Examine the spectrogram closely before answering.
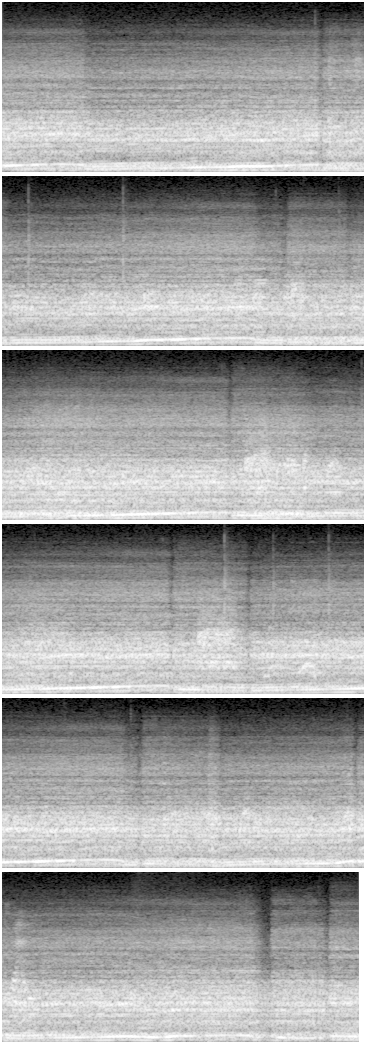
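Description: A car engine from a video game revs up and down over and over through a loudspeaker.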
